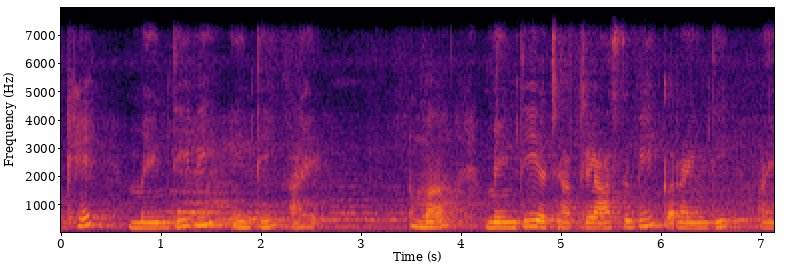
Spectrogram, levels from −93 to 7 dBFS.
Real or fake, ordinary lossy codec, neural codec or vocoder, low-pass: real; Opus, 64 kbps; none; 7.2 kHz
